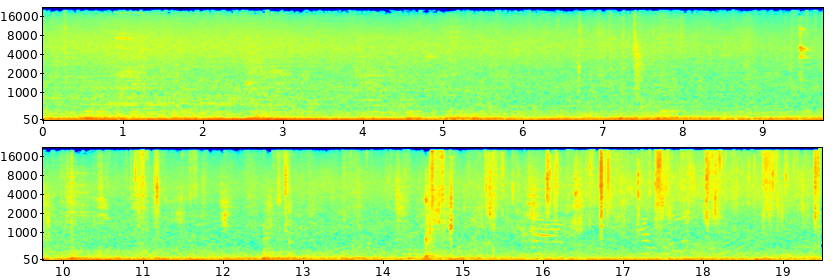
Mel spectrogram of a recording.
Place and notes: river ship deck, Märkisches Ufer, Berlin, Germany - walking, clogs
river Spree
Sonopoetic paths Berlin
